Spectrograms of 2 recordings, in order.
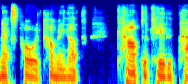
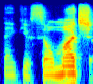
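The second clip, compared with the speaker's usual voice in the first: ordinary talk, nothing marked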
